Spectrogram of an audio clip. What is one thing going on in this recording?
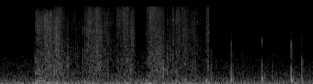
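Footsteps run swishing through grass.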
